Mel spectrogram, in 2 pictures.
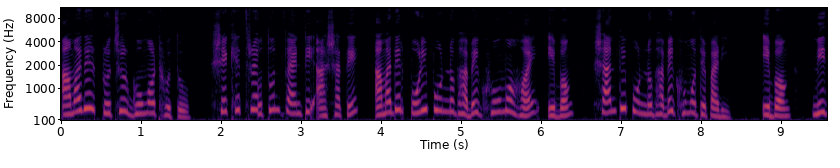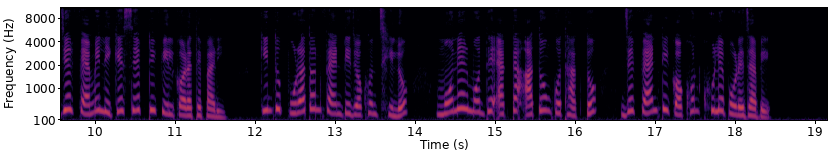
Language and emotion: Bengali, neutral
